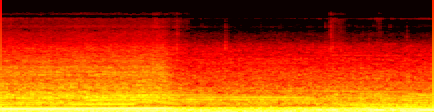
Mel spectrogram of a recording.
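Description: Turbocharged Buick engine heard from inside the cabin, pulling under acceleration with a steady, loud engine note. About two seconds in the note drops away as the throttle eases, and it comes back near the end.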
